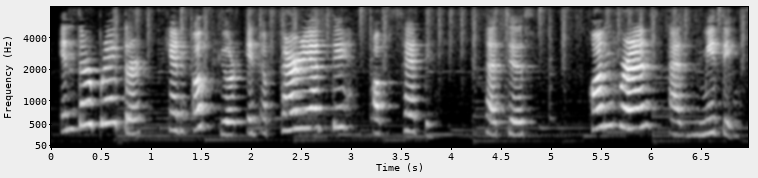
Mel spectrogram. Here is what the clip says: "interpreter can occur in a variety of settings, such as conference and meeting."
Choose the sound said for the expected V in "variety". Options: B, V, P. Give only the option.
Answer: P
